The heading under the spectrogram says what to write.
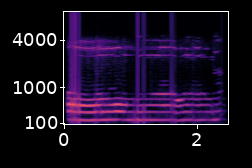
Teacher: स्वर जिसके उच्चारण में हस्व की अपेक्षा गुना समय लगता है हस्व की अपेक्षा तीन गुना समय लगता है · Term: प्लुत स्वर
